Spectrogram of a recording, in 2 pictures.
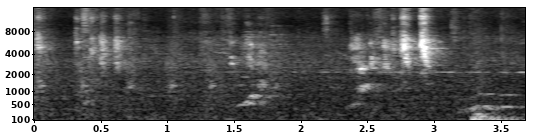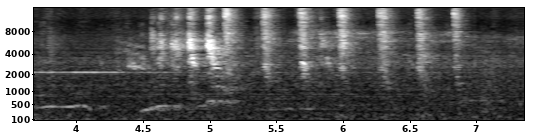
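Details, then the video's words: Male house sparrow giving short, bright chirps in a quickening series, with lower murmuring sounds, possibly voices, and a soft thump in the background. "Male Sparrow Call, Male Sparrow Chirping Sound"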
